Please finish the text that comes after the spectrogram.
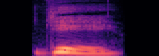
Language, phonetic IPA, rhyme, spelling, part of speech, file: Hungarian, [ˈɟeː], -ɟeː, gyé, noun, Hu-gyé.ogg
- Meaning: The name of the Latin script letter Gy/gy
